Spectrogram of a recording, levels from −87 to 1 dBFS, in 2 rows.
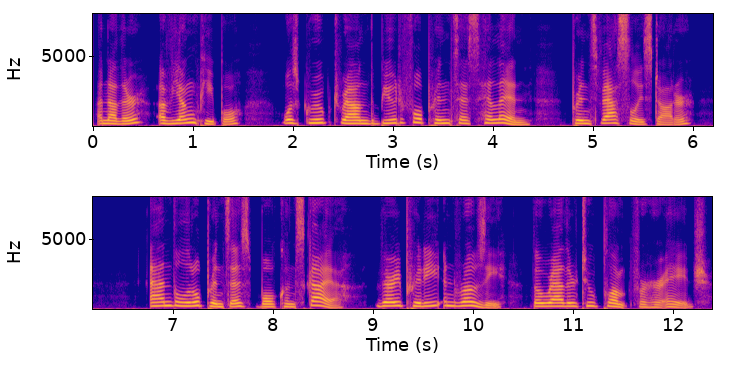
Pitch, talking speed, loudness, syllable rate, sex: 220 Hz, 145 wpm, -17 LUFS, 5.2 syllables/s, female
